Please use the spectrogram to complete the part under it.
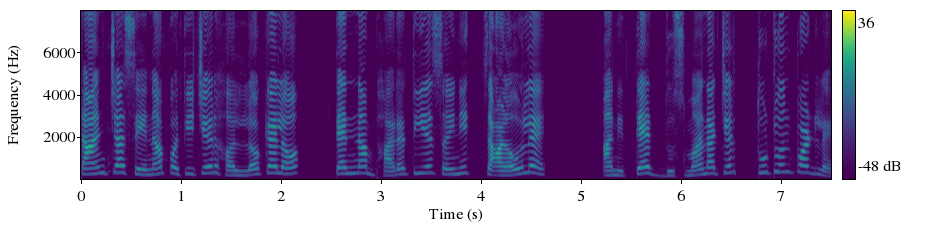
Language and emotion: Goan Konkani, angry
